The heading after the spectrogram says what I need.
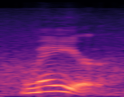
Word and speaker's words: mayor: in Day May here the second syllable is the ER sound like burger and we have to link these two sounds with like in yes and yellow together May ear mayor the mayor's office is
